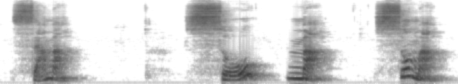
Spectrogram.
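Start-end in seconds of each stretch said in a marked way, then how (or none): 1.8-3.4 stretched first syllable, pause, then second; drawn-out, divided syllables; syllable reading. Shown as a demonstration. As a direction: read it slowly as two separate syllables. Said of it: "zapraszam Was do odczytywania sylab".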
